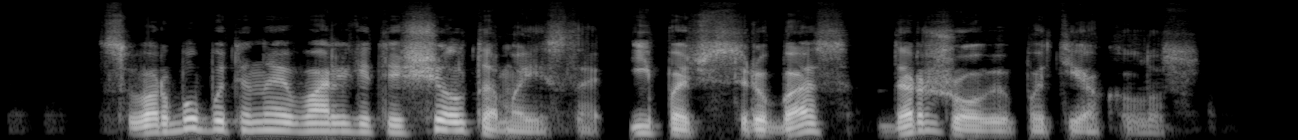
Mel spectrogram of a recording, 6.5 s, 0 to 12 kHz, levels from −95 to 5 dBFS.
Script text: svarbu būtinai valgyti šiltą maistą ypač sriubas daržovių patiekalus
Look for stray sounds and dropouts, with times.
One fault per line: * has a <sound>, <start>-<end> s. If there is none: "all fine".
all fine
